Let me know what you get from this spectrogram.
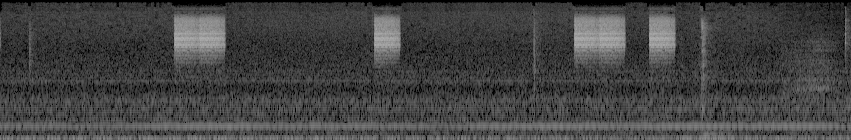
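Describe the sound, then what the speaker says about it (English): Open hi-hat pattern from a hip-hop beat: sparse, bright sizzling hits, some single and some paired, fairly faint over a steady background hum and hiss. "And I used this open hat sound."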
